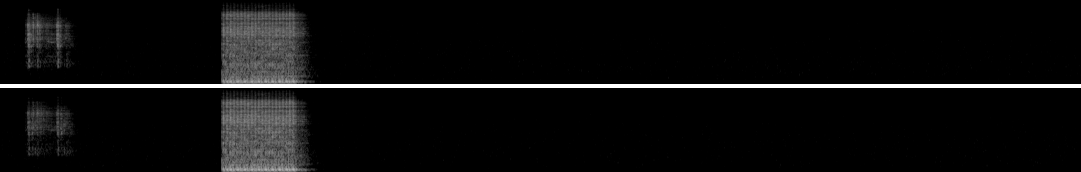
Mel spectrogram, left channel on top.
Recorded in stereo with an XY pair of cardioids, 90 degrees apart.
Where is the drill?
25° right, 4 m.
